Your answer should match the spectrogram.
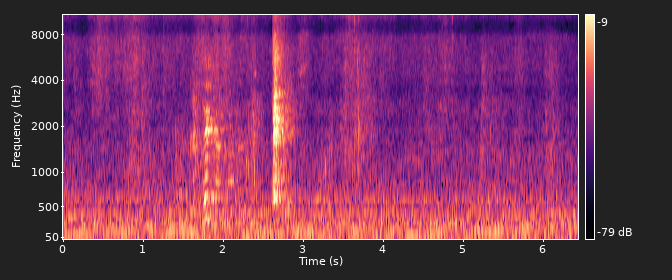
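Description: Faint, indistinct voices over a steady low hum; no hammering or other clear work sounds.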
